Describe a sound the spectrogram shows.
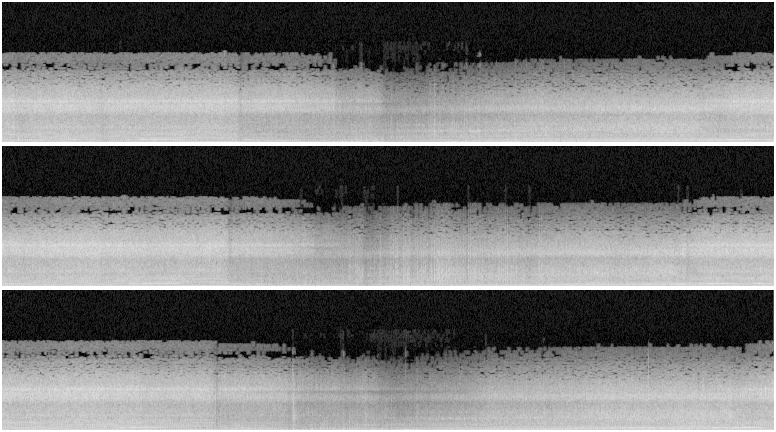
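A race car engine roars loudly from close by, revving up and down over and over.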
